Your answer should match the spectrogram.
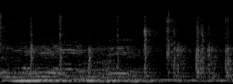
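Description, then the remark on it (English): Light, scattered clapping from a small crowd: sparse, uneven claps spread over a couple of seconds, with no steady rhythm, above a low background murmur of voices. “All right, we got some rainfall, golf clapping.”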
